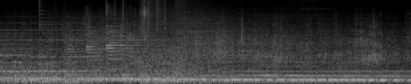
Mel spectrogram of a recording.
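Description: Propeller aircraft engine running steadily at high power, with a rush of noise in the middle, under background music.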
